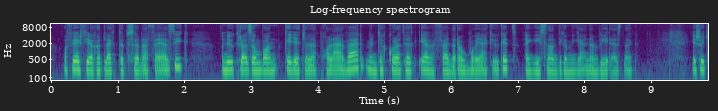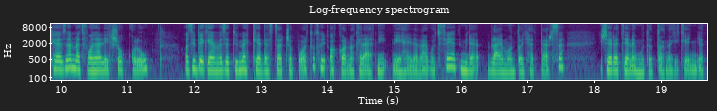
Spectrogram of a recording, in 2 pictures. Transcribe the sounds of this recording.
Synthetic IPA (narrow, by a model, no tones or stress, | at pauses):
ɒfeːrfijɒkɒt̪lɛkt̪øpsørlɛ̰fɛ̰jɛ̰zik | ɒnøːkrɛɒzo̞mbɒŋkɛɟɛt̪lɛnɛ̰phɒla̰ːlvaːrmɛrt̪̚ɟɒko̞rlɒt̪ilɒɡeːlvɛfɛld̪ɒɾɒ̰bːo̞̰jːa̰ːkø̰ːkɛt̪ɛɡeːsɛnɒd̪ːiɡɒmiɡɛ̰lnɛ̰ɱveːɾɛ̰znɛk | eːʃho̞chɒɛznɛmlɛt̪ʋo̞lnɒɛleːkʃo̞kːolo̰ː | ɒzid̪ɛɡɛɱvɛzɛt̪øːmɛkːeːrd̪ɛst̪ɛɒt͡ʃo̞po̞̰rt̪o̞t̪ho̞ɟɒkɒrnɒkɛla̰ːt̪ninḛːɦaːɲlɛ̰va̰ːɡo̞t̪fɛjɛt̪miɾɛ̰blaːjmo̞nt̪ɒɦo̞chat̪̚pɛrsɛ | eːʃɛːrːɛt̪eːnlʔɛ̰ɡmut̪ɒt̪ːɒknɛkikɛ̰ɟy̰ɟɛ̰t̪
